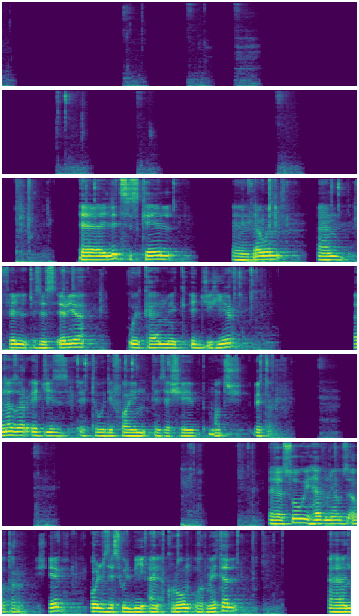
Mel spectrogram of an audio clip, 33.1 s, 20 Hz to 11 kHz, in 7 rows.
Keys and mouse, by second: 1.6 click, 5.4 g, 8.8 g, 9.3 e, 11.8 z, 12.7 e, 14.1 f, 14.4-16.9 middle drag, 17.9-20.7 ctrl+middle drag, 20.9 ctrl+2, 24.2 ctrl+Tab, 29.3 z, 32.6-33.0 middle drag.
